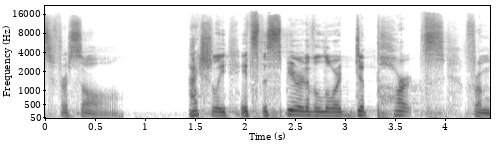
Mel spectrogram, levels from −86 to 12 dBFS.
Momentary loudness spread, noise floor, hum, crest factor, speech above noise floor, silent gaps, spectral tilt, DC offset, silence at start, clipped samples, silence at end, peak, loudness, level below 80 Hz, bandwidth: 13 LU; -73 dBFS; none; 20 dB; 47 dB; none; -3 dB/octave; under 0.1%; 0 s; under 0.1%; 0 s; -6 dBFS; -24 LUFS; -60 dBFS; 18.5 kHz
